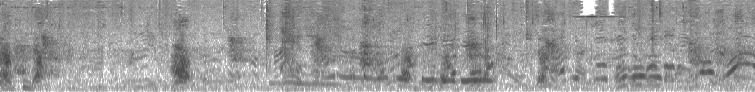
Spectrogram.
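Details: A male corgi at a corgi meet in San Diego gives sharp yips, short barks and whimpering whines while playing with a female, with people talking over it.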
